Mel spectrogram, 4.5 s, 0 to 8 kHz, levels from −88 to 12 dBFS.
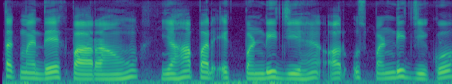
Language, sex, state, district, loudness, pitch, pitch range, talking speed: Hindi, male, Delhi, New Delhi, -17 LUFS, 145 Hz, 130-160 Hz, 210 wpm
